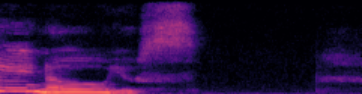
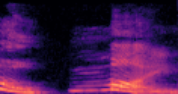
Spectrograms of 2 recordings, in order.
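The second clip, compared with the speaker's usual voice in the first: hollered; 8 semitones higher, 7 dB louder than usual. Acted. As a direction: holler back at the rival. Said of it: "hollered Bruce".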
